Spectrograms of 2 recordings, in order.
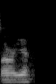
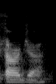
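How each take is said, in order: First: The name is pronounced the Japanese way. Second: The name is pronounced the English way. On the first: "the Japanese pronunciation is Tharja" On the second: "I would I would say Tharja"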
